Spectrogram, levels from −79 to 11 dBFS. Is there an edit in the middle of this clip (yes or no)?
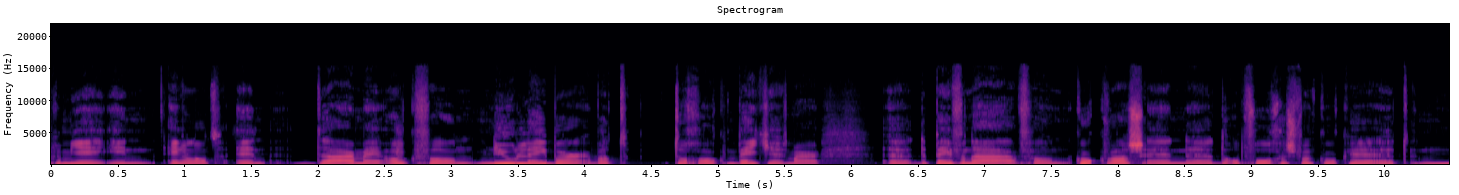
yes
